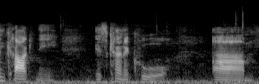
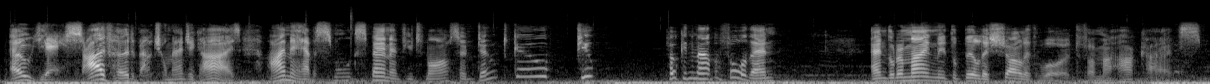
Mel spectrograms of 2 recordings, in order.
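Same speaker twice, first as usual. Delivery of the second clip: put-on Cockney accent; 3 semitones higher than usual. Character discussing magic eyes with a colleague, Cockney accent. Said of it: "you're doing a Cockney accent".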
